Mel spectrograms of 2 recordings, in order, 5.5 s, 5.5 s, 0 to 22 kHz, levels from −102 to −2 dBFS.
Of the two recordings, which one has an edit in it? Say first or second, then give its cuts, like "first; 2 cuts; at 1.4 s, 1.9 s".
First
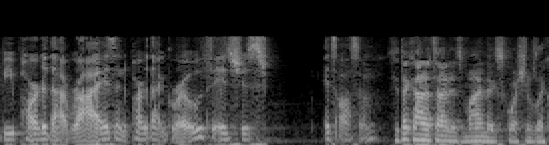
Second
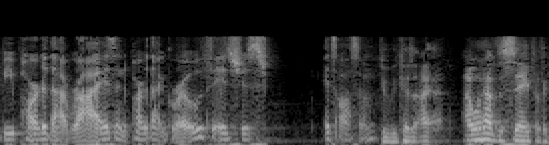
second; 1 cut; at 3.8 s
